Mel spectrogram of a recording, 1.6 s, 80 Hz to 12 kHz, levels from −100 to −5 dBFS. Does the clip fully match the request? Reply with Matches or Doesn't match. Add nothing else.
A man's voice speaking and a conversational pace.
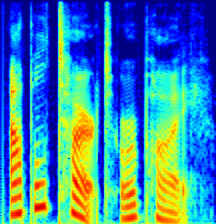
Doesn't match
